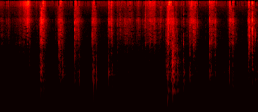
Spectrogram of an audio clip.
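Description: Tarot cards being shuffled and drawn, a steady run of soft papery riffles and slaps with a brief louder flick partway through, close up and alone without talk.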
